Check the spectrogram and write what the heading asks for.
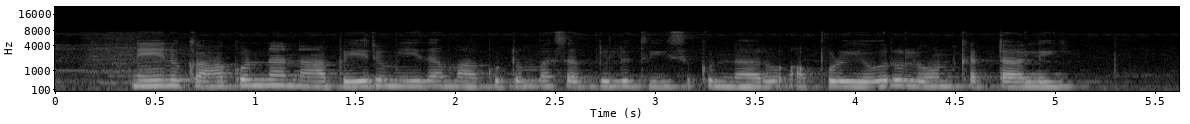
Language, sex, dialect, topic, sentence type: Telugu, female, Central/Coastal, banking, question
